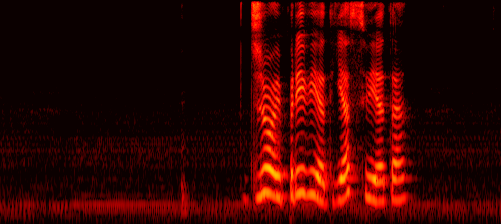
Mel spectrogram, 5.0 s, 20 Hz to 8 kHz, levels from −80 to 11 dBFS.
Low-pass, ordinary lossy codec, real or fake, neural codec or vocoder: none; none; real; none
